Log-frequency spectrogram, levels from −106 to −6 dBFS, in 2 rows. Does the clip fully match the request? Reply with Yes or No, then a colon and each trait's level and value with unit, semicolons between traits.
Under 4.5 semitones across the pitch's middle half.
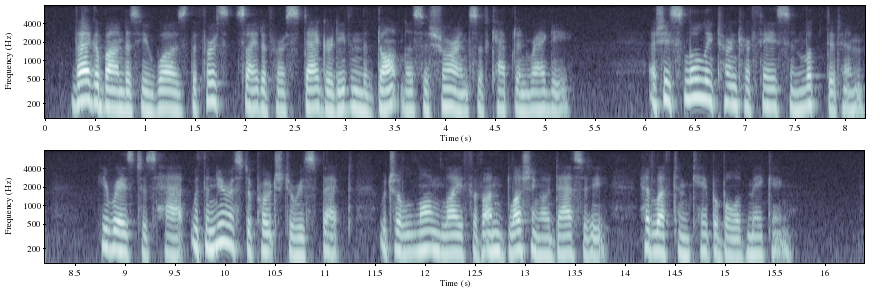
Yes: average, 3.0 semitones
